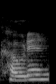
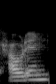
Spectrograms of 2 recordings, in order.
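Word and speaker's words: Cowden: he put me on the I believe it's pronounced codin protocol or Cowen protocol Cowen yes Cowen um and it it's the all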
